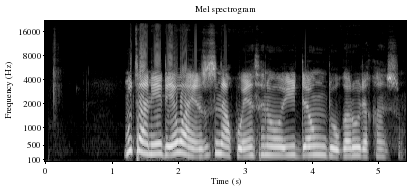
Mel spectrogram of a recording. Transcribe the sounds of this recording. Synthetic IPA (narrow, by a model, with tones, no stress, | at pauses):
mʊ˦taː˨neː˦da˨jɐ˦waː˨jɐ˨nzu˦sʊ˦naː˨kʷoː˨jɐ˦nsɐ˦nɐ˦woː˦jiː˦dɔ˦ŋdoː˨ɡɐ˦ɾoː˦da˨kɐ˦˨nsu˨ʔ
